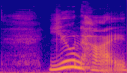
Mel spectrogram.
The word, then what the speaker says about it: Unhei: miss and it means grace mr kim added yoon hai joey said slowly and this time perfectly it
